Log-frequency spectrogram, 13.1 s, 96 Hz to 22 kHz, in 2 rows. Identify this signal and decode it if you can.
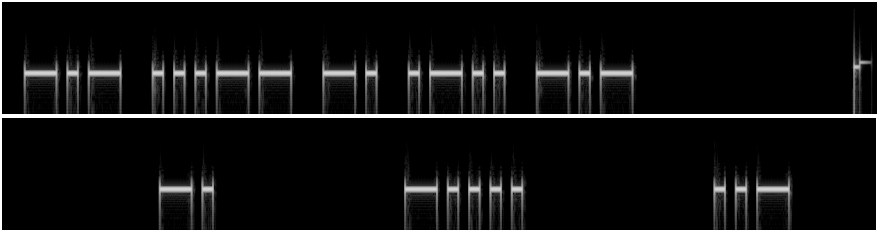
Morse code, heard as a keyed tone, about 15 wpm, spaced as for 9 wpm, 700 Hz. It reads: K3NLK N6U
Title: USA Call Signs - 6x Character Spacing - 15wpm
